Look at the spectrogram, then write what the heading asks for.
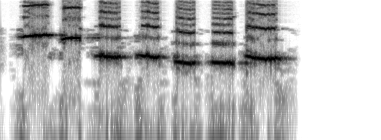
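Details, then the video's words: Brown-chested jungle flycatcher song played as a lure to enrage rival males: a quick run of six loud whistled notes, the first two high, the rest steady lower whistles, each clipped and evenly spaced, then silence. "Pancingan SRDC gacor atas bawah || suara bikin ngamuk SRDC lainnya"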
